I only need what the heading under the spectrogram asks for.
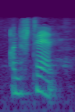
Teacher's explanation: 2 syllables di depan yang tidak ditekankan, diikuti oleh 1 syllable di belakangnya yang ditekankan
